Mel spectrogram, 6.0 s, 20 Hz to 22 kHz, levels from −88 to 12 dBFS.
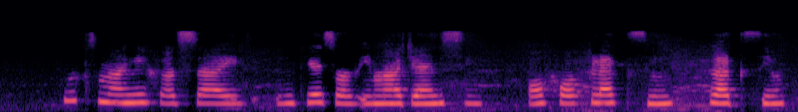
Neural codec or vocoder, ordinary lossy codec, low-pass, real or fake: codec, 16 kHz, 1 kbps, X-Codec, HuBERT features, trained on balanced general audio; none; none; fake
